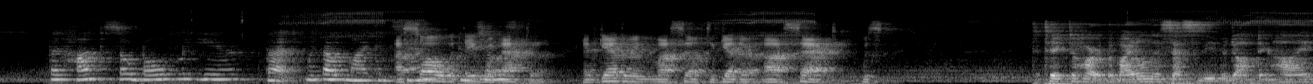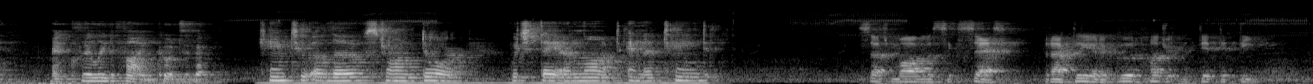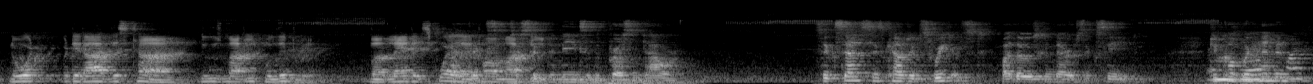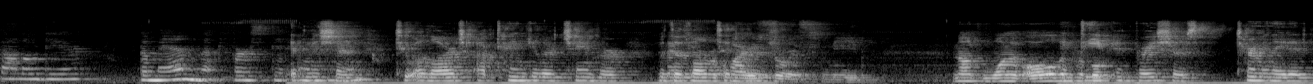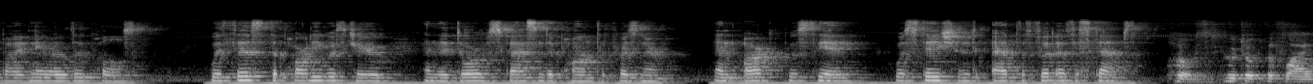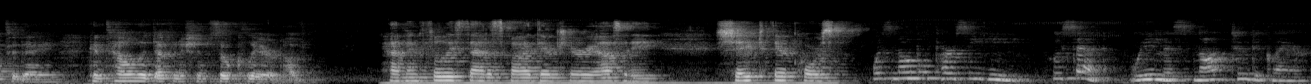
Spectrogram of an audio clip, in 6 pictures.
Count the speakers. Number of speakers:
four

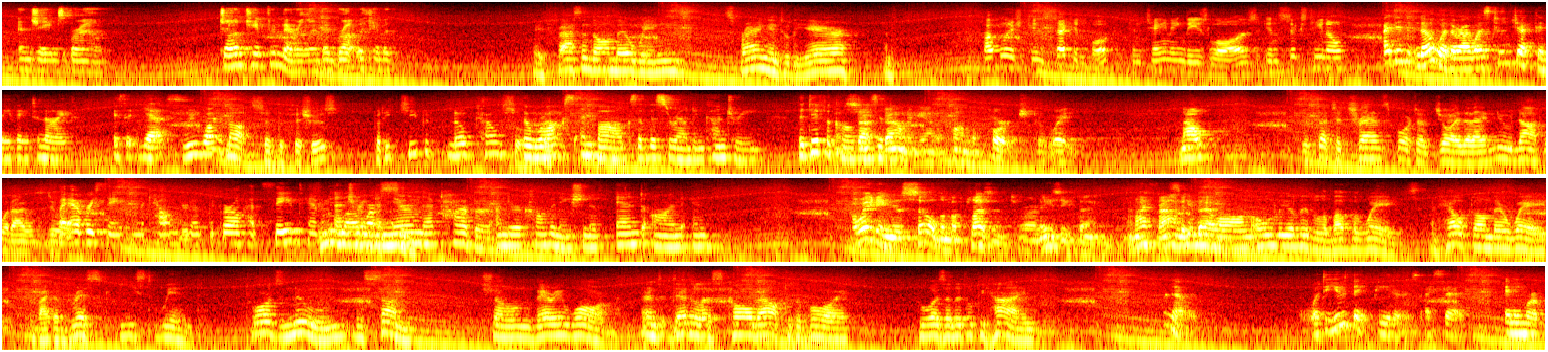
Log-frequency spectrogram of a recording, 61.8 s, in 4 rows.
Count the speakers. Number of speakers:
nine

